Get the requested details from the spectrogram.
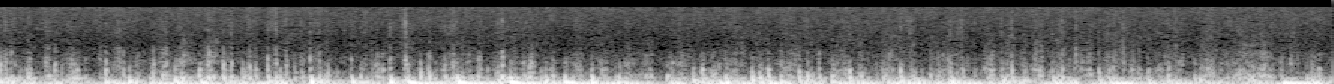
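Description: Fingertips of both hands quickly scratch and tap a soft, hollow black foam windscreen on a silver microphone. The result is a dense, continuous stream of low, muffled rumbling crackles and thumps, with almost no high or bright content. The level stays steady throughout.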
